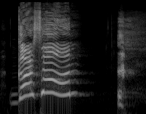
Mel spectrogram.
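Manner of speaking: very high, very loud, shrill call. A parent shows the trick taught to a daughter for calling a waiter: really high voice. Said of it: "get your voice to go really high".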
